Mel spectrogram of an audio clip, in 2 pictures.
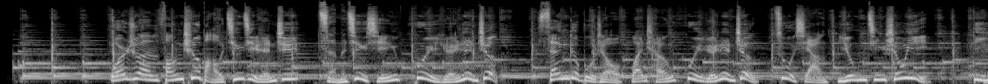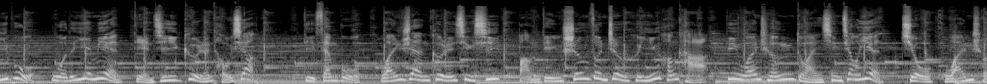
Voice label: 男 飞碟说 房车宝经纪人; 玩转房车宝经纪人

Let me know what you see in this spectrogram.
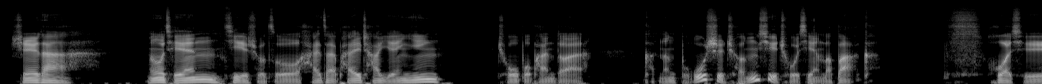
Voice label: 男 角色 自然 素人音 奸诈的男音

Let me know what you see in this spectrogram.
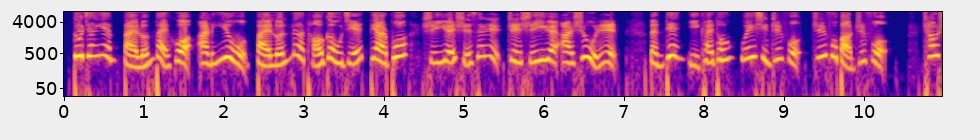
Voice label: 女 促销; 都江堰百伦百货活动促销

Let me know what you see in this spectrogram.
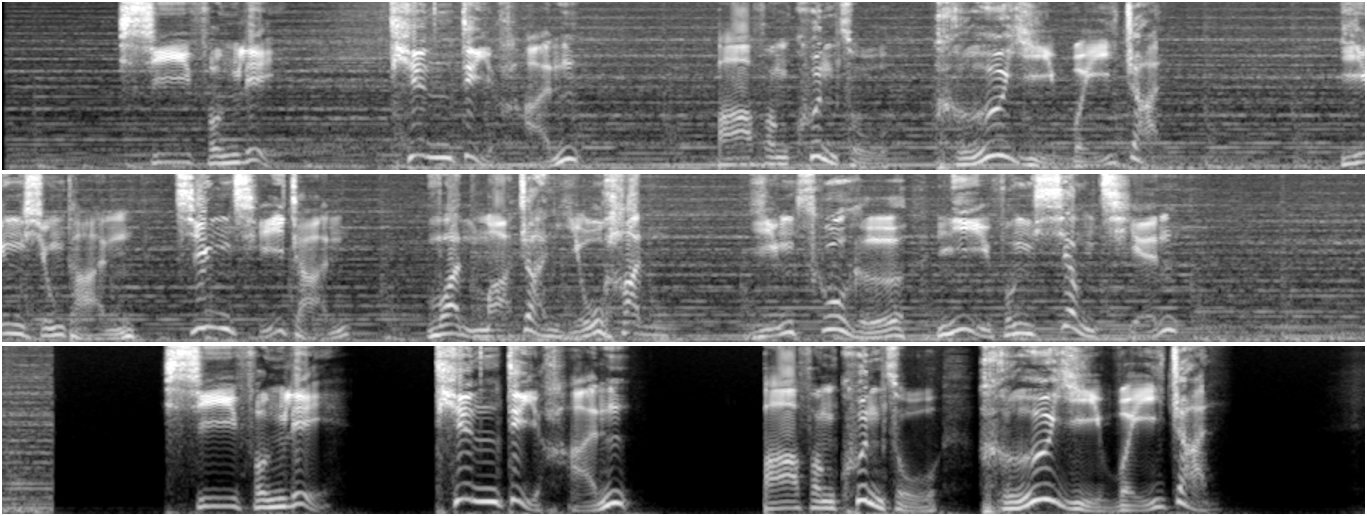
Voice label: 男 专题; 西风烈

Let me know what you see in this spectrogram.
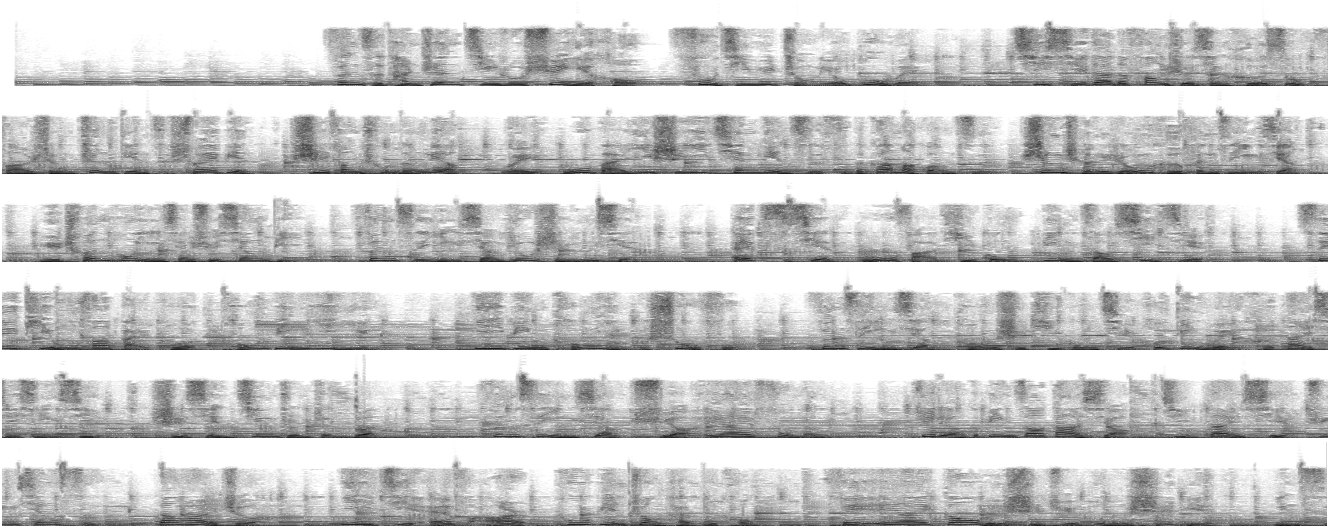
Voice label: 男 科技专题

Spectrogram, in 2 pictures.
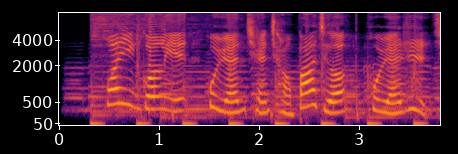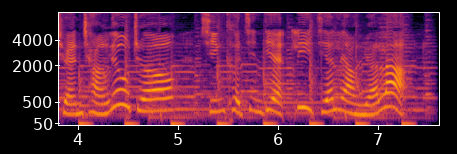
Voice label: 女 促销 奶茶店

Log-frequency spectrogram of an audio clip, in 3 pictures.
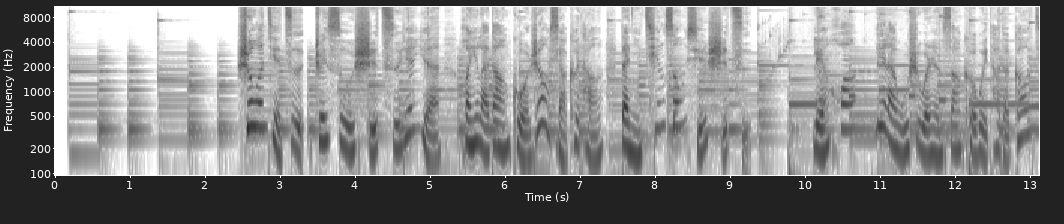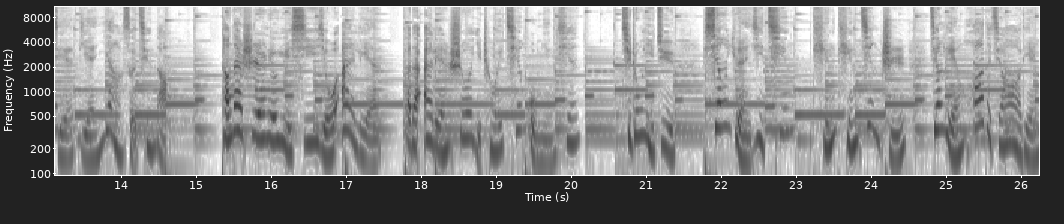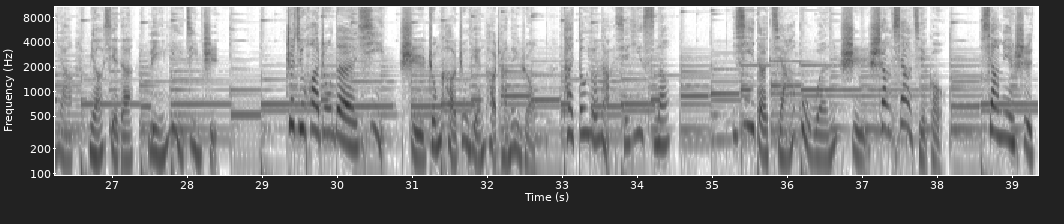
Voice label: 女 课程; 果肉小课堂

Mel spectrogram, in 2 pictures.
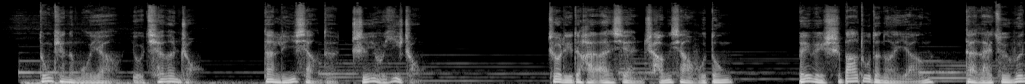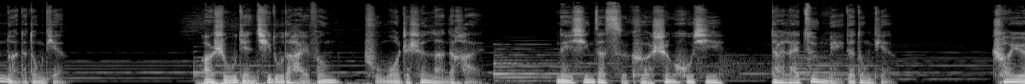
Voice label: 男 广告 抒情 温暖 房产广告片; 冬天的模样

